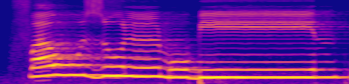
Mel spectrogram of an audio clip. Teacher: dilembutkan atau dilunakan alfauzul kemudian ada hukum alif lam qamariyah karena alif lam menghadapi huruf qamariah yaitu mim maka lam dibaca jelas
